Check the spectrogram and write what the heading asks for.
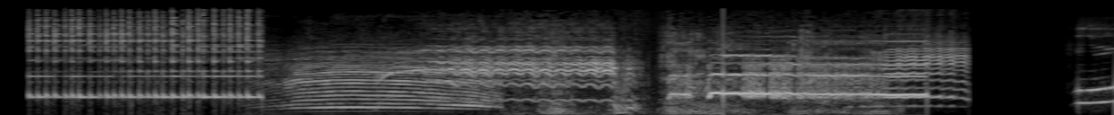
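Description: A cowbell clanking rapidly for about two seconds. Then cattle mooing: a low moo that rises and falls in pitch, and after a short gap a higher, wavering call that is held for about two seconds.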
